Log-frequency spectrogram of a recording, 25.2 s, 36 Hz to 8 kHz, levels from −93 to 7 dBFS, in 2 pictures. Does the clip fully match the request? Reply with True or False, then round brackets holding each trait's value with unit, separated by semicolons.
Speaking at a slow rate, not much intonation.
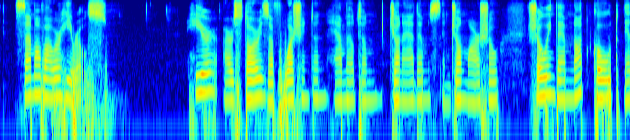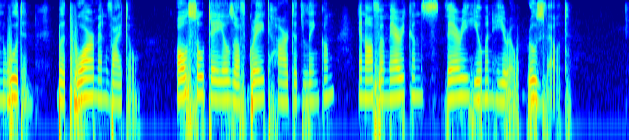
True (90 wpm; 2.0 semitones)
